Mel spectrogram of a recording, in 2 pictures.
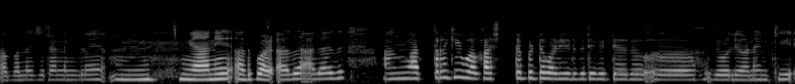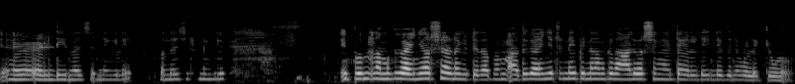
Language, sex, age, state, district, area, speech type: Malayalam, female, 30-45, Kerala, Kozhikode, urban, spontaneous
